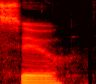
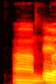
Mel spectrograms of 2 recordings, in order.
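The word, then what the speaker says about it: Hsu: however you pronounce her last name. – Yes, I think it's Sue. Sue.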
